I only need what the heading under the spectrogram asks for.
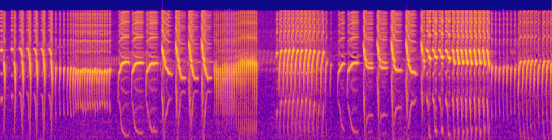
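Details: Young canary singing energetically, alternating rapid rattling trills, sweeping falling notes, a raspy buzzy passage and long rolled tours of high repeated syllables.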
